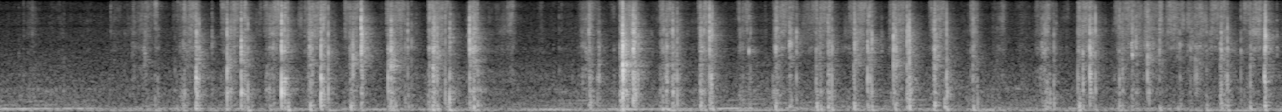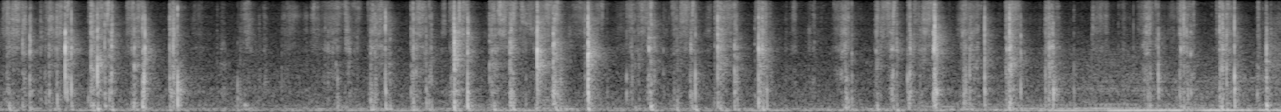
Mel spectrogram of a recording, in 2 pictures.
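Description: Oracle cards shuffle by hand for a tarot reading, with repeated quick riffling bursts and soft card slaps in an uneven, ongoing rhythm, close and fairly quiet with no speech.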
